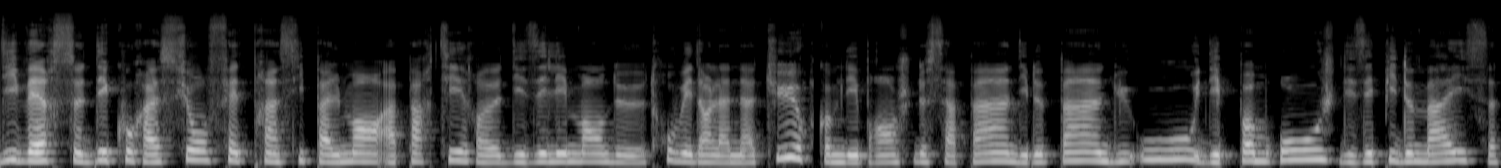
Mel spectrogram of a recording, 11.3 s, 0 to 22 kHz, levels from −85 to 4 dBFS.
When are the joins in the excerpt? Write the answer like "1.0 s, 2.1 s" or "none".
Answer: 6.1 s, 7.7 s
